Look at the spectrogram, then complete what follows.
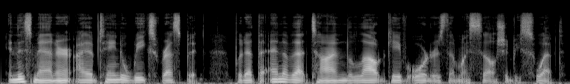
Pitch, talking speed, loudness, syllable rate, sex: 90 Hz, 265 wpm, -19 LUFS, 6.0 syllables/s, male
